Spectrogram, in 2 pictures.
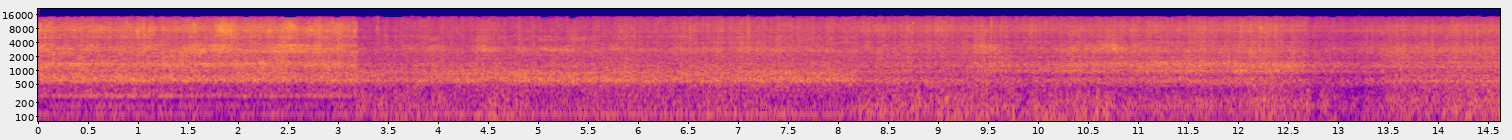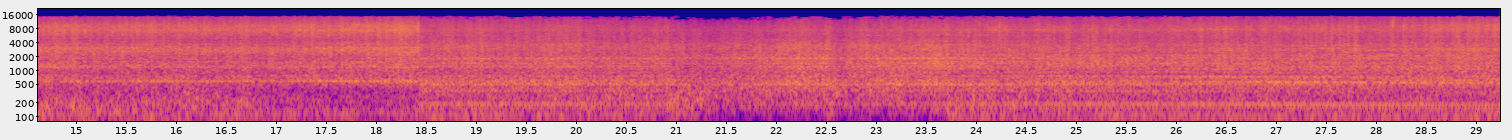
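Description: Heavy corn-harvest machinery running at work: a John Deere 9780 CTS combine harvester unloading, a tractor-driven Stade corn mill, and a John Deere 7230R tractor with an overload trailer. A steady, loud engine drone with held tones that changes abruptly a few times as the sound moves from one machine to the next.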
